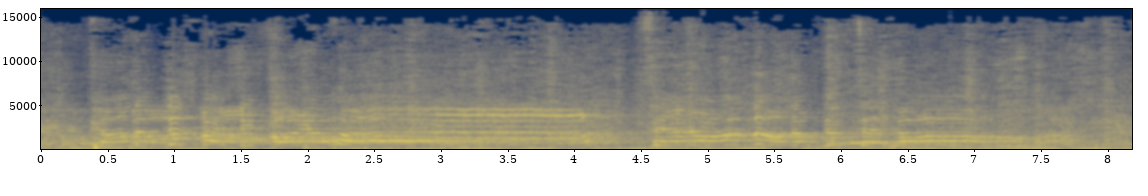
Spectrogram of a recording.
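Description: Female pop singers' live vocals with the backing track stripped out, singing a melodic line with long held notes that waver in pitch. A low bass thrum is left underneath.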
